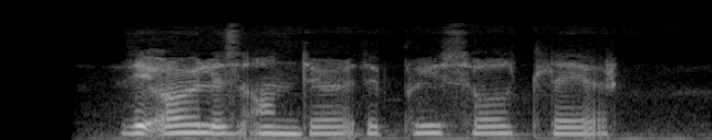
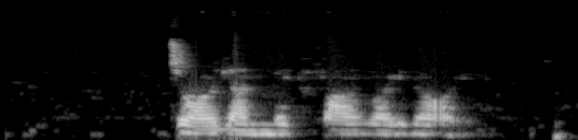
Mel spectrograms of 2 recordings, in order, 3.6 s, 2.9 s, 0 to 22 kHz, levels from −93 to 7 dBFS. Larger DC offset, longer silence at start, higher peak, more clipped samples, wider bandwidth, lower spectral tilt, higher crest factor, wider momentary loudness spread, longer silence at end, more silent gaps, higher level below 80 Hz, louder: neither; second, 0.55 s vs 0.85 s; second, -14 dBFS vs -2 dBFS; neither; first, 9.6 kHz vs 7 kHz; about the same, -7 dB/octave vs -6 dB/octave; about the same, 18 dB vs 18 dB; about the same, 10 LU vs 10 LU; about the same, 0.15 s vs 0.1 s; neither; first, -52 dBFS vs -60 dBFS; second, -31 LUFS vs -19 LUFS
